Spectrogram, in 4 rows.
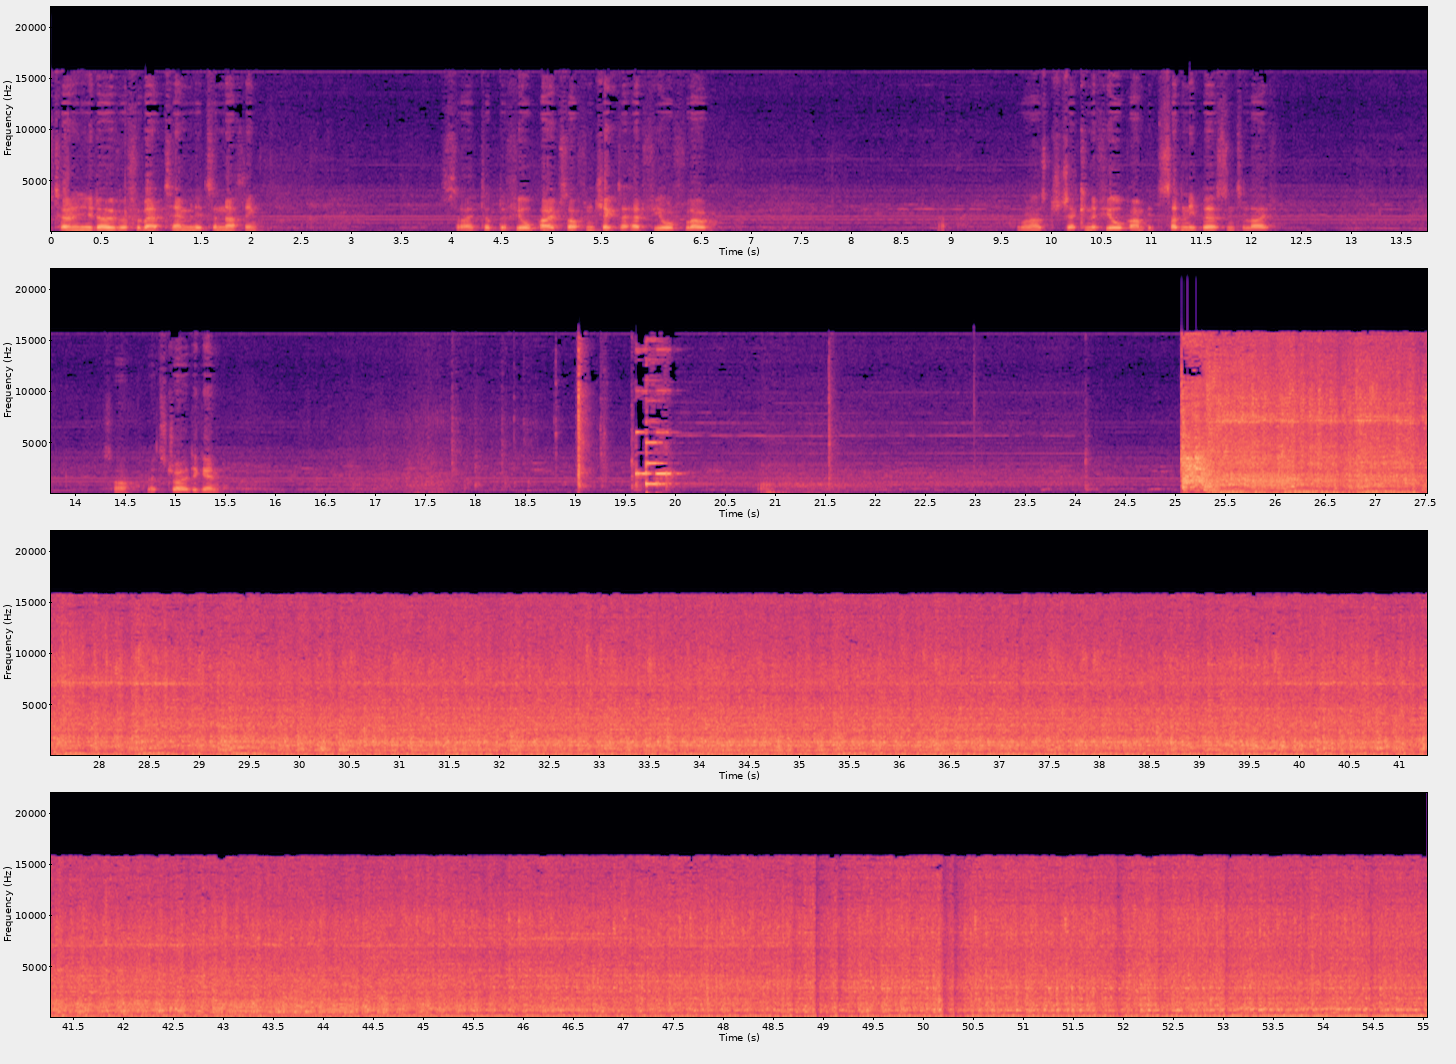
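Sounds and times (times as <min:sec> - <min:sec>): motorcycle engine idling: 0:25.1 - 0:55.0.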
